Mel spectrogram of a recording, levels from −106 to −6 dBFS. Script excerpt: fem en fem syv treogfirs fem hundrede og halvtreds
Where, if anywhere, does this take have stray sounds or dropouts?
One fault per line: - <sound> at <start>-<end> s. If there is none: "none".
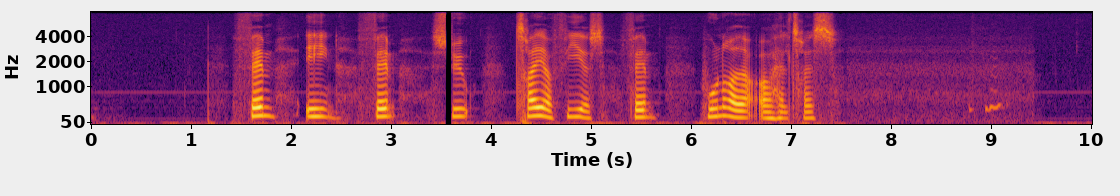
- dropout at 3.5-3.6 s
- laugh at 8.8-9.2 s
